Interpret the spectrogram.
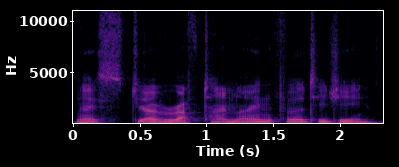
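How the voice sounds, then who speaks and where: A man's voice: mid-range voice, fairly even intonation, fast talker, gravelly, a little mellow. A man hosting an interview, asking casual questions. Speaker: interview host.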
